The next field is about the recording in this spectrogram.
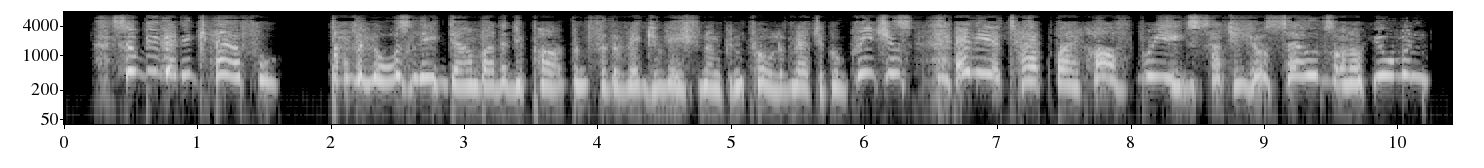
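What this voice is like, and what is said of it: Very high-pitched frightened woman's voice. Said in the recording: “in an even higher voice”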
